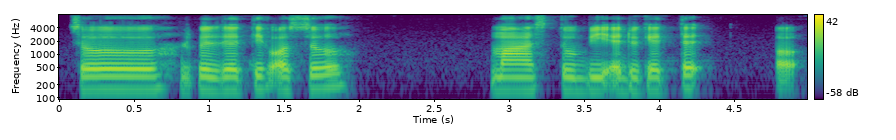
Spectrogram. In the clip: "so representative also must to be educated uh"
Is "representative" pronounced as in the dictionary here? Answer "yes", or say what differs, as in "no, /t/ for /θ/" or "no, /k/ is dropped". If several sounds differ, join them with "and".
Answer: no, /f/ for /v/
